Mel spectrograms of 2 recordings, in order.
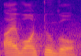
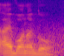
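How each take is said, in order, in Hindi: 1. 'Want to' दो पूरे शब्दों की तरह बोला जाता है। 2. 'Want to' घुलकर 'wanna' बन जाता है। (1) "एक लफ्ज़ होता है वांट टू" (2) "वांट टू को ये वाना पढ़ देंगे"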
